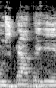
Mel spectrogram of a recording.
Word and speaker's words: Uzcategui: Well, my name is Uzcategui, and if you have a problem pronouncing the last name, sound like Uzcategui.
